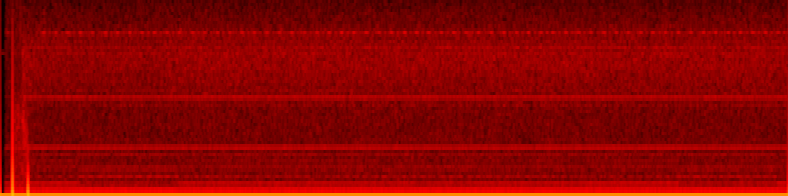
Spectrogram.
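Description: Steady electrical hum with several constant tones over a hiss, the noise of a blank stretch of VHS tape being played back. Two sharp clicks come right at the start.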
